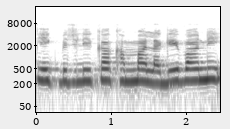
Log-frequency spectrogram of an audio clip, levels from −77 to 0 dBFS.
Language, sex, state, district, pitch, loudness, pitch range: Hindi, female, Bihar, Saharsa, 235 Hz, -29 LUFS, 230-245 Hz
